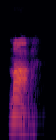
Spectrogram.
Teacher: Scold, which translates to ma, carries the falling tone, or the fourth tone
